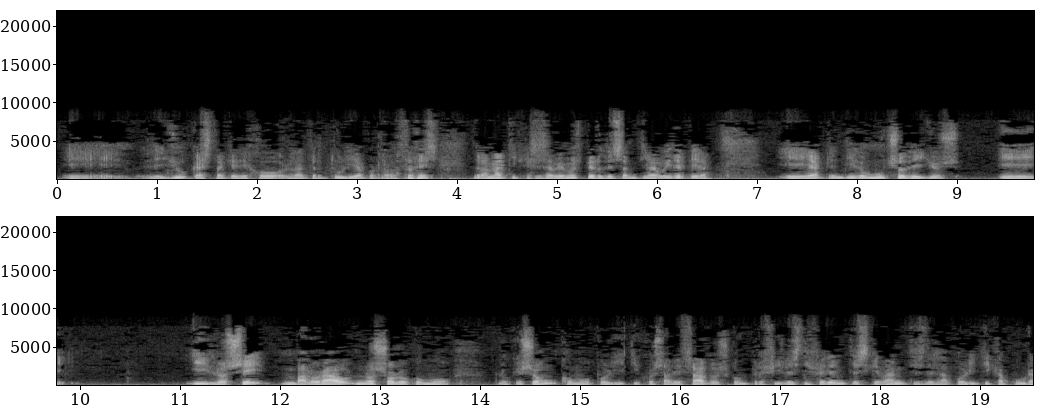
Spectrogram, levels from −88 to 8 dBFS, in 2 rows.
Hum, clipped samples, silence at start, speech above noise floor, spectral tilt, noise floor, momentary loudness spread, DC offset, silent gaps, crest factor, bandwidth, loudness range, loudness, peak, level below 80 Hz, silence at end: none; under 0.1%; 0 s; 22 dB; -6.5 dB/octave; -40 dBFS; 10 LU; under 0.1%; none; 18 dB; 9 kHz; 4 LU; -19 LUFS; 0 dBFS; -36 dBFS; 0 s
